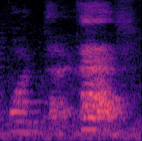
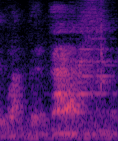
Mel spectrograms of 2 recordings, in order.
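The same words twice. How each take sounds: First: High, testing mock exclamation; said out loud. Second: Hushed inner voice, half under the breath; thought to herself. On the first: After the crash, testing the reaction out loud, high mock outburst. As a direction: try the swear aloud to see how it feels. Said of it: "So I said out loud". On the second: Retold or imitated. After the crash, rehearsing what she should say, hushed inner voice. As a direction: murmur it as a private thought. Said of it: "I'm supposed to say".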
